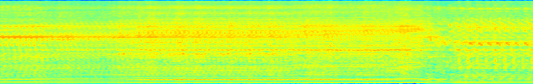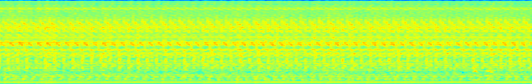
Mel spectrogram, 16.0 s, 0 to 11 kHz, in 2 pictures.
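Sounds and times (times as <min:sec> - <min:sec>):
diesel engine idling: 0:03.3 - 0:15.9.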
